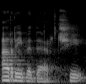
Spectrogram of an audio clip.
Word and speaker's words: arrivederci: And it's definitely one of the hardest Italian words to pronounce. Why? Because not only we have the R sound, which in Italian is pretty different from the English R sound, but we also have a double R.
